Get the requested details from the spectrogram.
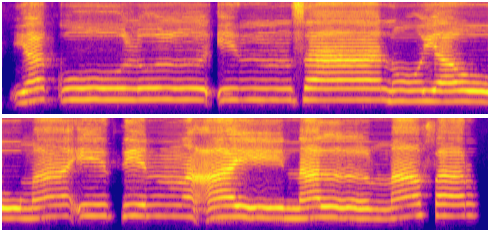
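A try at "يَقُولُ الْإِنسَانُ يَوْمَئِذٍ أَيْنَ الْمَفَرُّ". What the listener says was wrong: Lilinnya ini nggak boleh panjang nih Bu Lin tuh. Lin itu jalan, panjang tapi jalan ya. Gitu jangan jangan ditahan, kalau ditahan berarti jadi mad. Jangan jadi mad.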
